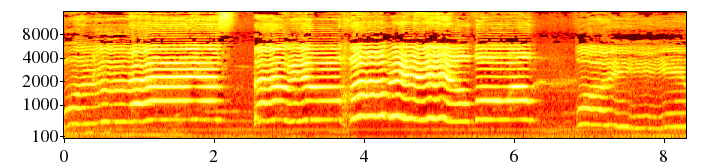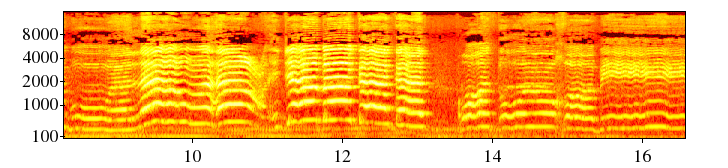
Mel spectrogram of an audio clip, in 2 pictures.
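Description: A young woman reciting the Qur'an unaccompanied in the melodic tilawah style: high held notes with wavering, ornamented turns, sung in several long phrases with short pauses between them.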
